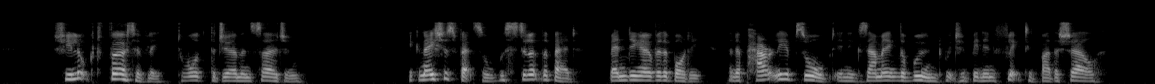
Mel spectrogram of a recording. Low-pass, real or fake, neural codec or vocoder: 7.2 kHz; real; none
